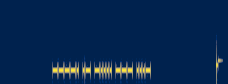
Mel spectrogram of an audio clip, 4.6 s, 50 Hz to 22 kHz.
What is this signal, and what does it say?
Morse code, heard as a keyed tone, about 42 wpm, 690 Hz. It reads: 9A6OV
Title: Code Groups - 5 Letter:Numbers - 40wpm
